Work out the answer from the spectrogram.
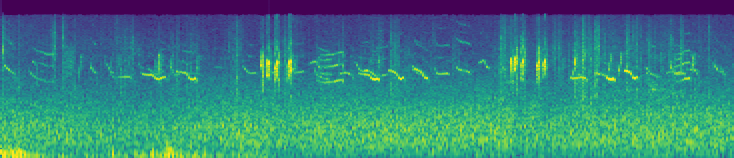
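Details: Vinous-throated parrotbill (subspecies bulomachus) heard singing in a busy stream of high, squeaky twitters and slurred chips, punctuated twice by short bursts of louder sharp notes, with light background hiss.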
